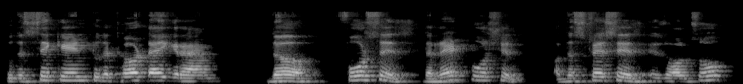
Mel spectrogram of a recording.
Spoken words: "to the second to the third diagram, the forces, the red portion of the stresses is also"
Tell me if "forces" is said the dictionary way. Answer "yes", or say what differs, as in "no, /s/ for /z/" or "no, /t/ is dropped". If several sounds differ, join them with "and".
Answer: yes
